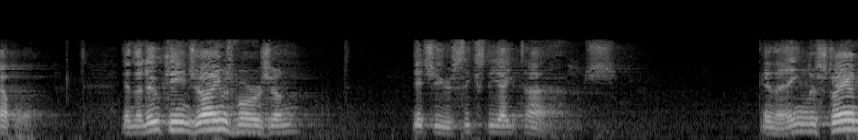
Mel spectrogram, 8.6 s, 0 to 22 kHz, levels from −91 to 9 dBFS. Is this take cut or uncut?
uncut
